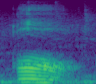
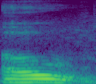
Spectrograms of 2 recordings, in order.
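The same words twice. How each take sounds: First: The letter is said as its speech sound. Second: The letter is said as its alphabet name. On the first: "But the sound is O" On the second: "the name is O"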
